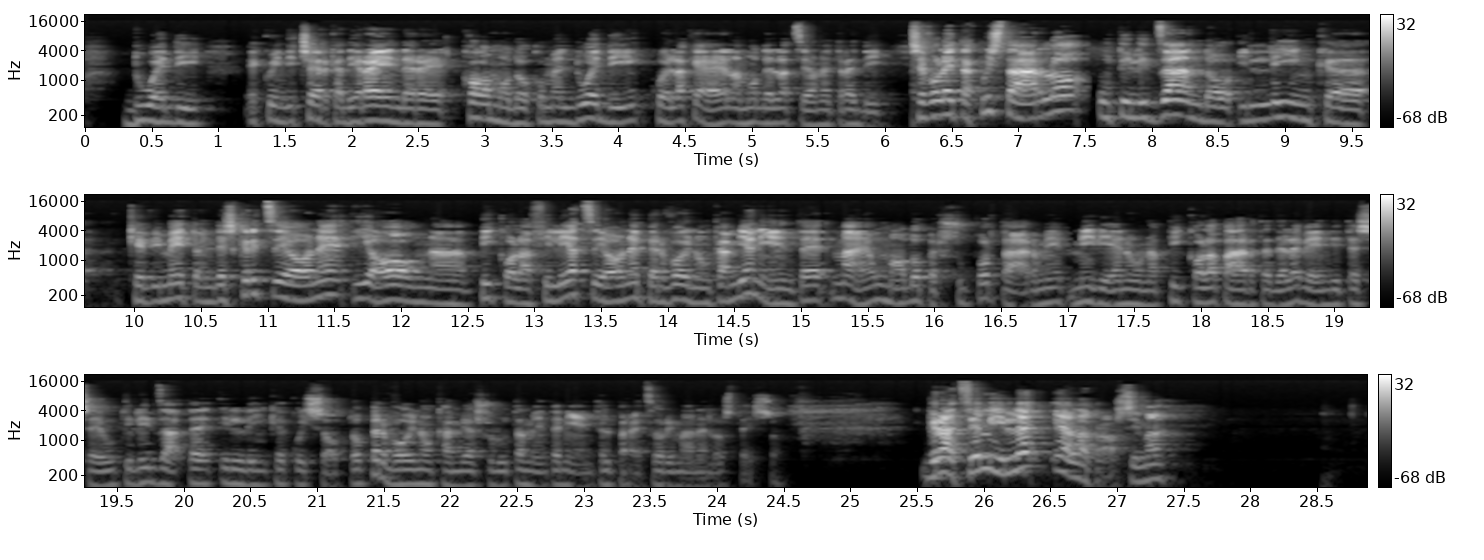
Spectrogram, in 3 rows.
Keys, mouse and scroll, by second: 2.7 middle click, 6.2 shift+middle click, 6.2 middle click.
